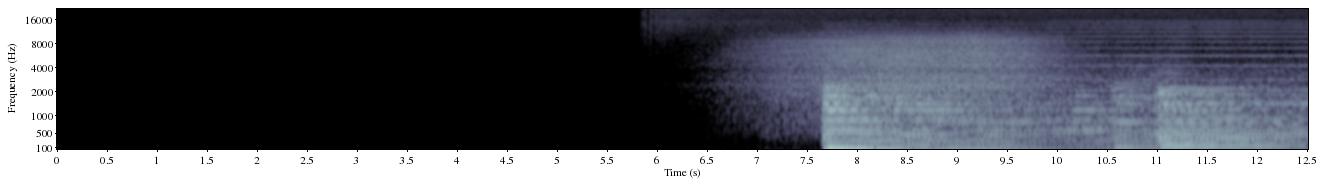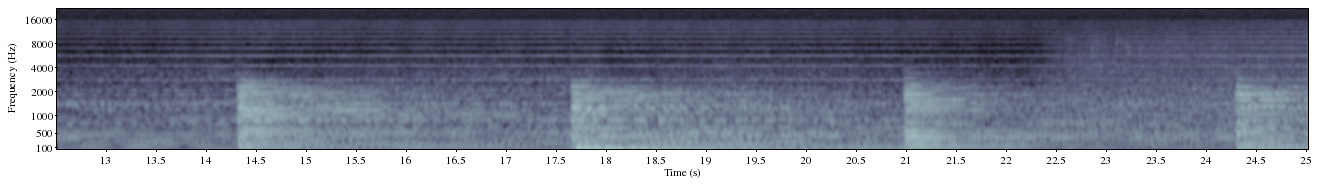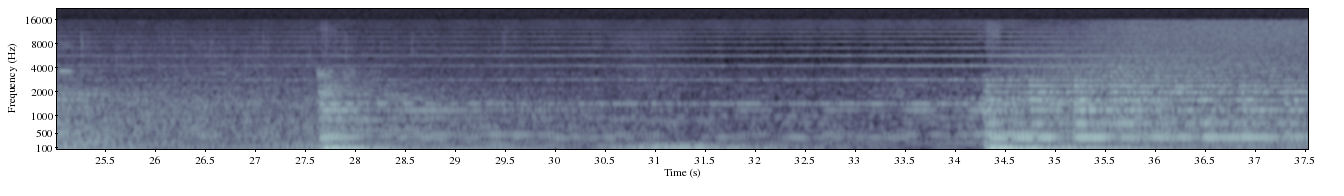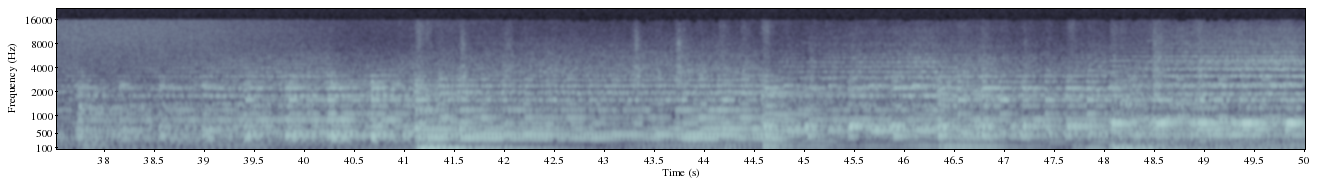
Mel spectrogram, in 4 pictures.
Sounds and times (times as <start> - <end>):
Music: 6.6 - 50.0.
